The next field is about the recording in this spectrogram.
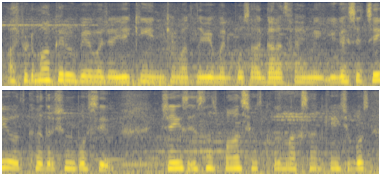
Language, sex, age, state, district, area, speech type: Kashmiri, male, 18-30, Jammu and Kashmir, Srinagar, rural, spontaneous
